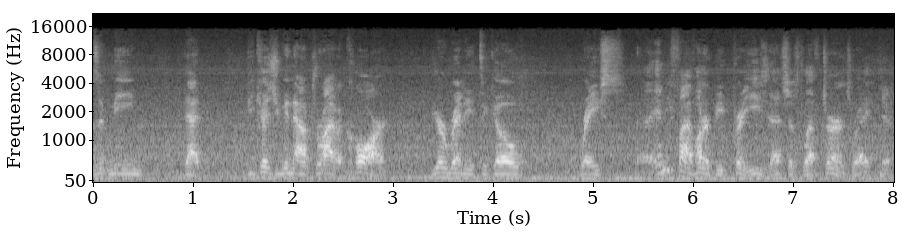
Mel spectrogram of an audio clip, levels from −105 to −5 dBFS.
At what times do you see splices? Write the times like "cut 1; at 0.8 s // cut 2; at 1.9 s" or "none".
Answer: cut 1; at 6.2 s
